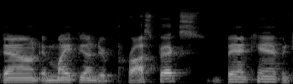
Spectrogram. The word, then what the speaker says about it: PRSPCT: it might be under prospects bandcamp and keep in mind that prospect is spelled without any vowels so it's prspct um but i'm sure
